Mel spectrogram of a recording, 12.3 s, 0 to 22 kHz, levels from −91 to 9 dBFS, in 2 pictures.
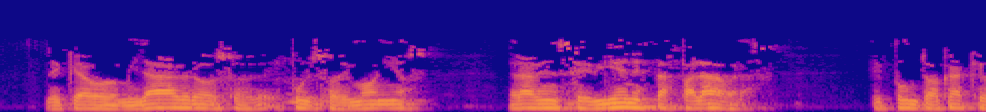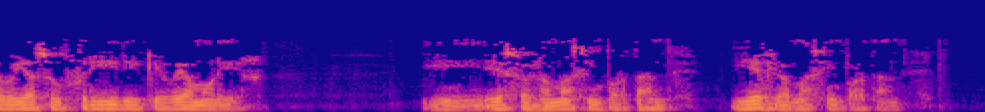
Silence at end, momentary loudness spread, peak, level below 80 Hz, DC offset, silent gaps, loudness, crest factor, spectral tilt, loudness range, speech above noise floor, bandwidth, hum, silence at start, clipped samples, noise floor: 0.55 s; 16 LU; -4 dBFS; -46 dBFS; under 0.1%; none; -22 LUFS; 18 dB; -6.5 dB/octave; 6 LU; 46 dB; 6.2 kHz; none; 0.3 s; under 0.1%; -67 dBFS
